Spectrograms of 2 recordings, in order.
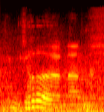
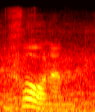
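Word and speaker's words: Groenen: Jag tror att jag har gått runt och sagt Grönen det senaste dygnet. Men Kronen, det är alltså så man uttalar svensk dödarens namn.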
